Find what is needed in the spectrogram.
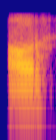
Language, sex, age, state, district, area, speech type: Urdu, male, 18-30, Uttar Pradesh, Saharanpur, urban, conversation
